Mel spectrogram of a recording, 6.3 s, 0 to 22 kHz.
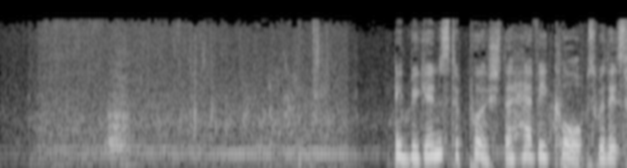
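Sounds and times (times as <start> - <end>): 
fast-flowing river water rushing: 0.0 - 6.2
low constant hum: 0.0 - 6.2
speech: 4.0 - 6.2.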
